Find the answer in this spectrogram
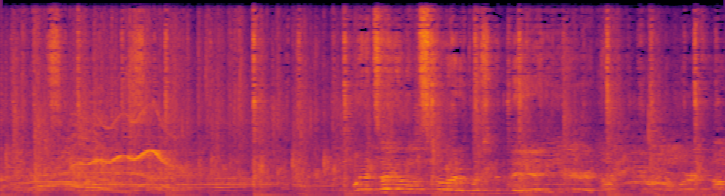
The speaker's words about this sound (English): Thank you so much for opening your doors here in Santa Barbara, and then that's San Francisco. Give yourselves a round of applause and turn it out on a Tuesday night.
